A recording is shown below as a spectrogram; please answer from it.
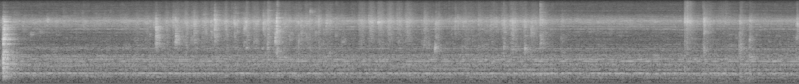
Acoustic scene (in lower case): restroom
